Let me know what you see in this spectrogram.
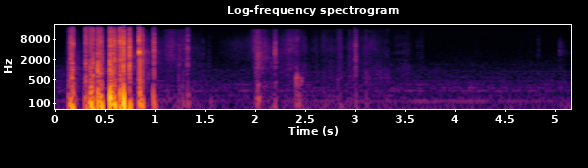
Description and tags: Card Shuffle
Cards being shuffled by hand
Shuffle, Sound-effect, Game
